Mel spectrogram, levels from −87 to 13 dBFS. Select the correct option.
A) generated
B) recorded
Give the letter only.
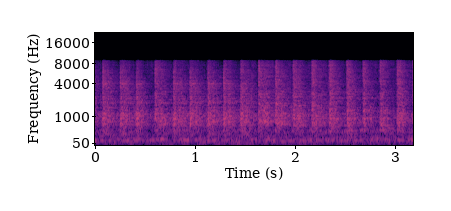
A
